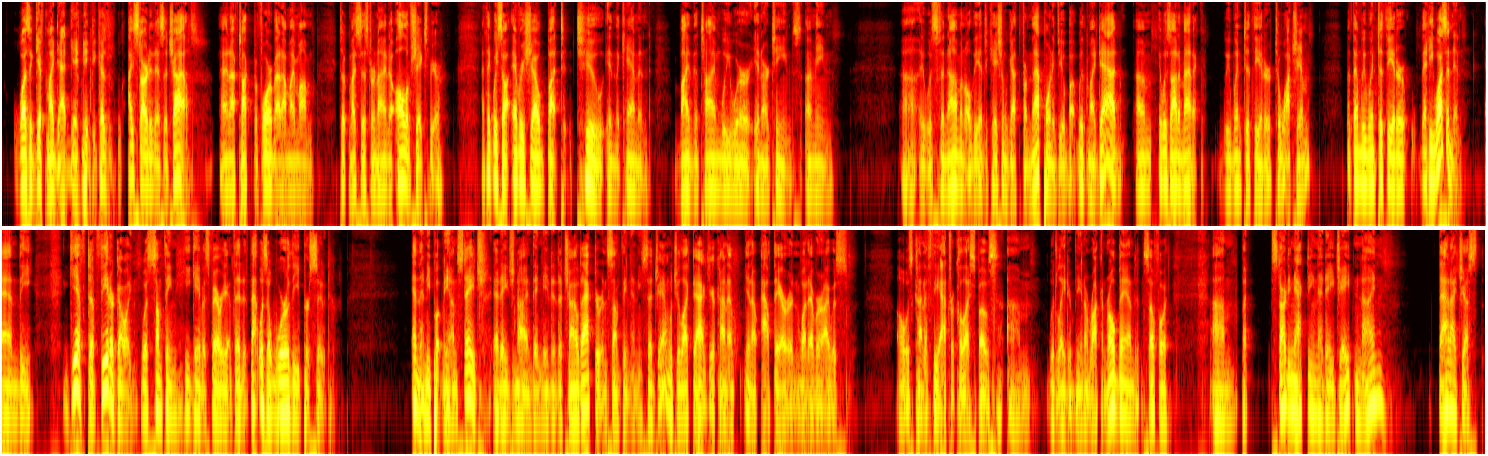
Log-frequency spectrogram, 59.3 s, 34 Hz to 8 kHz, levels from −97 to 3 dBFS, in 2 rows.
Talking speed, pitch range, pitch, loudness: 175 wpm, 80-100 Hz, 90 Hz, -22 LUFS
